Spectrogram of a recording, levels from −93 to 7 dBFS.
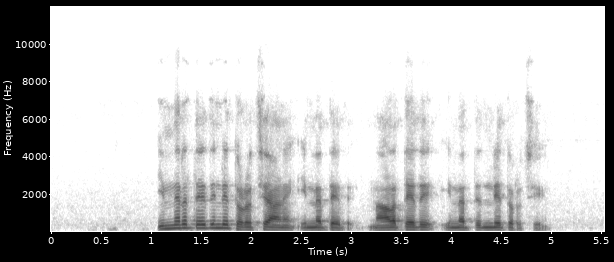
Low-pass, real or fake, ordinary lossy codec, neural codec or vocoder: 7.2 kHz; real; Opus, 16 kbps; none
